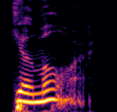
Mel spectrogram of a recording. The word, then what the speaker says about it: Gilmour: I mean, honestly, I'm sure our listeners are thinking that we're saying Gilmore like the Gilmore Girls. – Right. – But it's spelled G-I-L-M-O-U-R. Gilmore.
